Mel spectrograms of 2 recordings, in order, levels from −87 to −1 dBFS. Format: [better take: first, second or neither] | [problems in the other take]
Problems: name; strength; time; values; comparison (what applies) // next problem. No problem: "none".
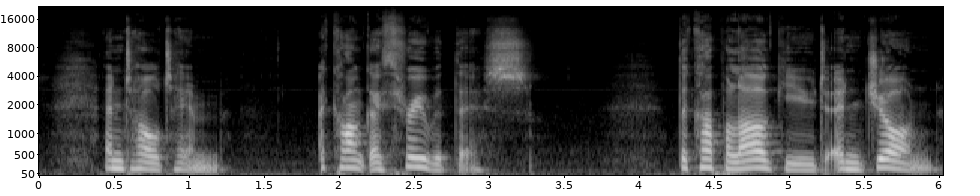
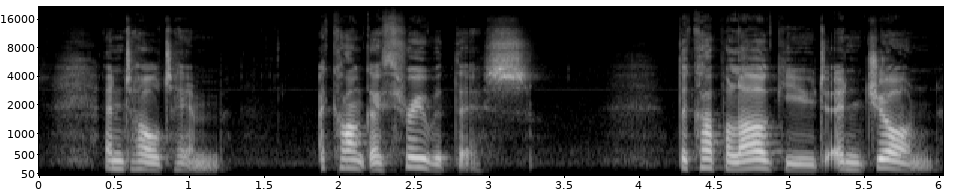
first | thin; somewhat; fading below 300 Hz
